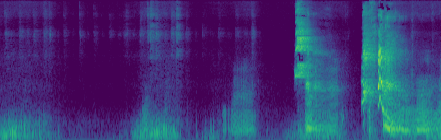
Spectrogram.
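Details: Grumpy female Chihuahua puppies give low, rumbling growls, then sharp, high yelps, while one puppy tries to start a game.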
